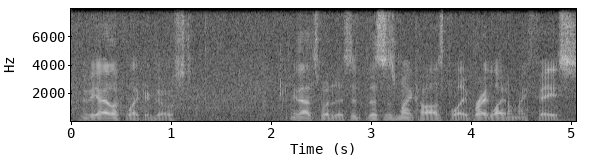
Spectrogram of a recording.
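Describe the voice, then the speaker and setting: Mumbling at a fairly quick pace, a man speaks with a very deep, low pitch and ordinary pitch variation. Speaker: video game streamer. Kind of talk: live gameplay commentary.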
